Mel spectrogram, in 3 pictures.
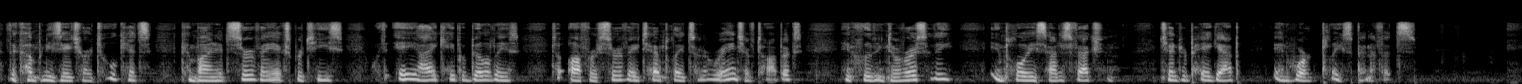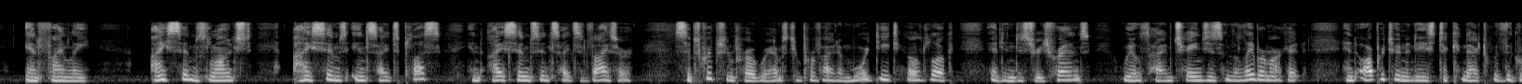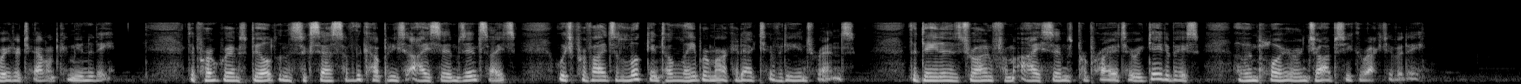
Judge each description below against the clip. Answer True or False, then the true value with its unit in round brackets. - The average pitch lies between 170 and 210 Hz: True (190 Hz)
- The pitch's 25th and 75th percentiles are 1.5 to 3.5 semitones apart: True (2.8 semitones)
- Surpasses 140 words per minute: False (135 wpm)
